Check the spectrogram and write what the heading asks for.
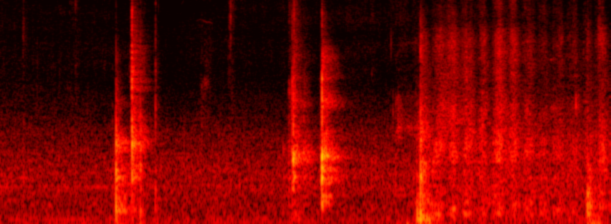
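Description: Quiet, short scrapes of a metal spoon as ricotta is scooped and dropped into the pan: one about a second in and two close together around three seconds in. A soft, even rustling follows near the end.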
